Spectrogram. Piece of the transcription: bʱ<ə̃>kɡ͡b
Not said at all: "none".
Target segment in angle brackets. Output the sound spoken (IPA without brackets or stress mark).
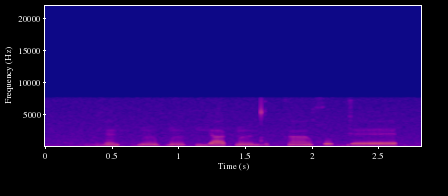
ɛ̃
